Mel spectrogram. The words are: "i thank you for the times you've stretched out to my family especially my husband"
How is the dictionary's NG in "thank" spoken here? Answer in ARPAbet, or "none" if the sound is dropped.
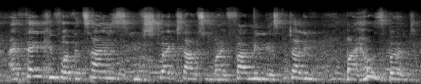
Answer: NG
